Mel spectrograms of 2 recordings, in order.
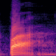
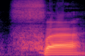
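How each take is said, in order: First: It starts with a stopped p sound. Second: It starts with a clear breathy f sound. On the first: The speaker calls it wrong. "jangan pa" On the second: The speaker calls it right. "Fa itu harus diperjelas anginnya"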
